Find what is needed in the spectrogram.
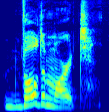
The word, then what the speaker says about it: Voldemort: But Voldemort doesn't you don't pronounce the T apparently.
